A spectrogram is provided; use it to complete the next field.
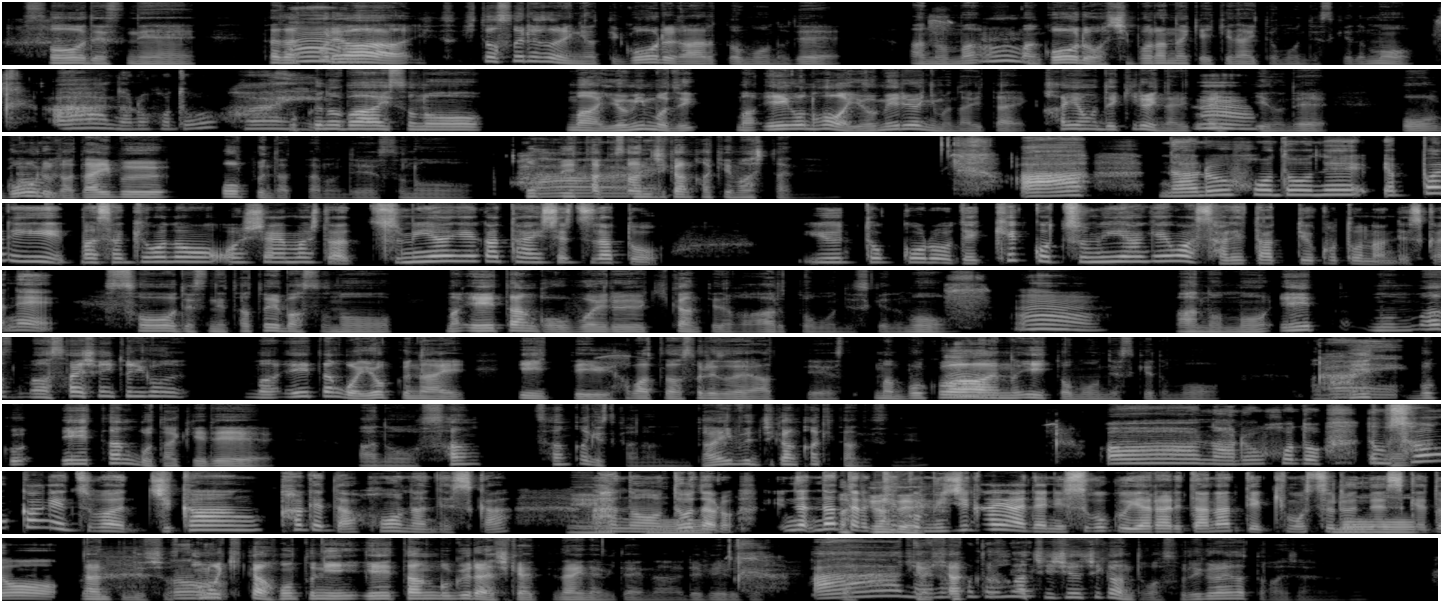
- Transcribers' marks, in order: other noise
- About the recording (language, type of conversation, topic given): Japanese, podcast, 上達するためのコツは何ですか？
